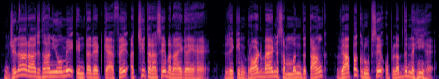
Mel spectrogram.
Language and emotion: Hindi, neutral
